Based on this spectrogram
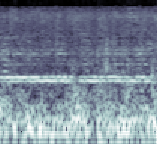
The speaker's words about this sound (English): By the way, we're traveling on pure steam power. This old locomotive is descended from the mighty trains that powered the golden age of steam.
